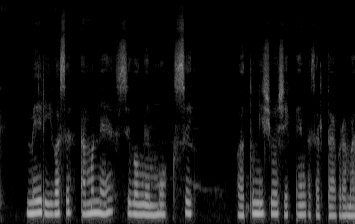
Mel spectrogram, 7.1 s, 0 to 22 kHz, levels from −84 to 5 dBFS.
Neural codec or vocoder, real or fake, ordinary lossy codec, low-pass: vocoder, 44.1 kHz, 128 mel bands every 256 samples, BigVGAN v2; fake; none; 19.8 kHz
